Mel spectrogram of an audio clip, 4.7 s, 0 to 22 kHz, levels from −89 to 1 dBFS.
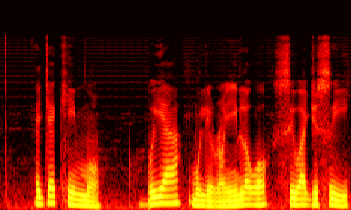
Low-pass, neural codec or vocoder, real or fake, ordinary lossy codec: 10.8 kHz; none; real; none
